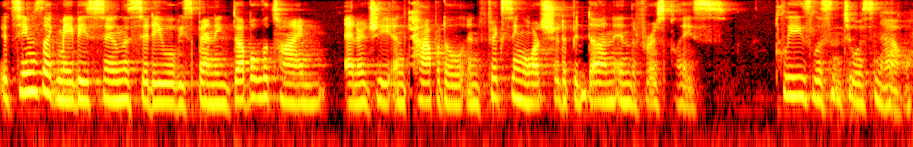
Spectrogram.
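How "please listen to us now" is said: trembling, shaking voice full of emotion. Speaker addresses the city about a six-year project, voice shaking with emotion. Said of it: "my voice is shaking because this is emotional for me".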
